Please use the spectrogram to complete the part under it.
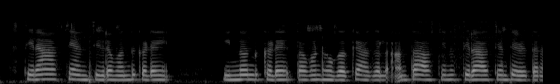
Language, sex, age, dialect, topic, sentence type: Kannada, male, 18-24, Central, banking, statement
